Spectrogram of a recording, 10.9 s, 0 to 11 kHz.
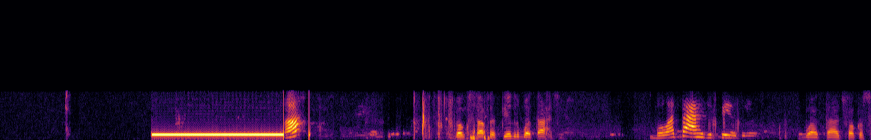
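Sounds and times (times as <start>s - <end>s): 
telephone ringing tone while placing a call to a bank: 1.9s - 3.6s
speech: 5.7s - 7.2s, 8.1s - 10.8s.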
